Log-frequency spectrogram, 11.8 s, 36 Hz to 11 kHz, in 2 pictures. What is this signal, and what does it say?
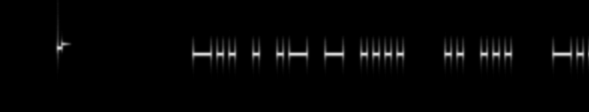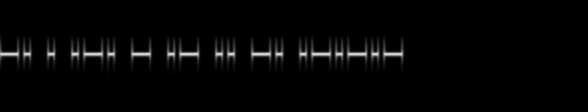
Morse code, heard as a keyed tone, about 20 wpm, 700 Hz. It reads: DEATH IS CERTAIN.
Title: Sentences from Top 1100 Words 20wpm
